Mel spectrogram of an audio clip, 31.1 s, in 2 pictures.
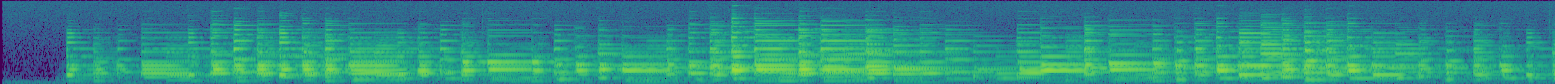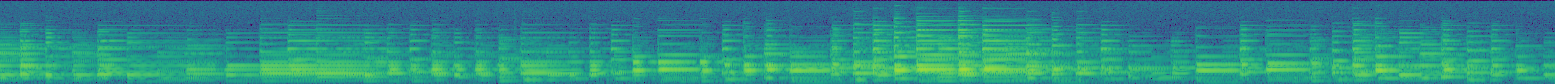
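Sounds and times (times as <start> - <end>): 
piano intermezzo in C major: 0.0 - 31.0.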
